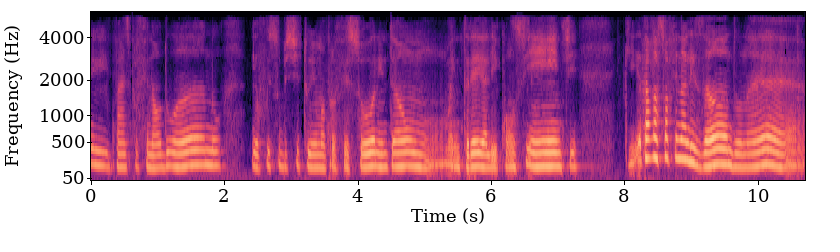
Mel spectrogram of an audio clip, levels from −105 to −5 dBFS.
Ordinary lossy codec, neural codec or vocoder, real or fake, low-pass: AAC, 24 kbps; none; real; 5.4 kHz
